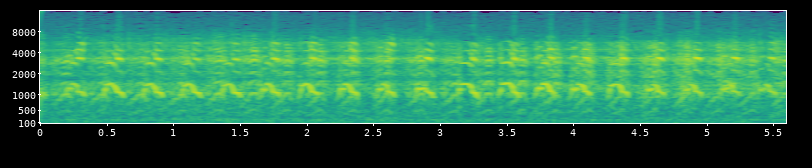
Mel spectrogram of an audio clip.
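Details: A herring gull paired with a lesser black-backed gull calls at the edge of the Serpentine near the island: loud, nasal, rise-and-fall yelping notes, about three or four a second in a steady run, with a faint background hiss.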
